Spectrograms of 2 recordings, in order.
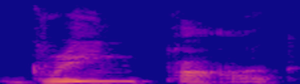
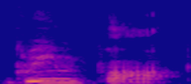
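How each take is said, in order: First: Green ends with an n sound. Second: Green ends with an m sound. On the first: The speaker calls it wrong. "Instead of saying" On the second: The speaker calls it right. "we say ... and it's good, it's natural"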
